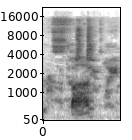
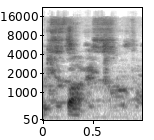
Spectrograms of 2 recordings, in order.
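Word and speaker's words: צפת: And that is the incredible explosion of spiritual, literary, religious activity that occurred in the northern Israel city of Safed, pronounced in Hebrew Tzfat or Tzfas.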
